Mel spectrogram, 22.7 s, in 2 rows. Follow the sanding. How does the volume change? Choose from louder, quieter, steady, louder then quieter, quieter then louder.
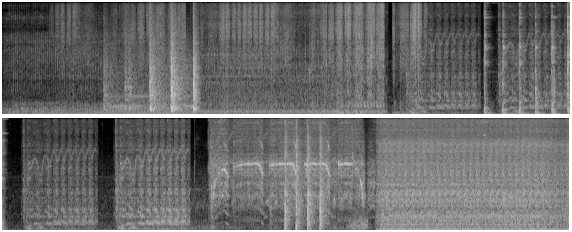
louder.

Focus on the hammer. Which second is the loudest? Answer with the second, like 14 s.
18 s.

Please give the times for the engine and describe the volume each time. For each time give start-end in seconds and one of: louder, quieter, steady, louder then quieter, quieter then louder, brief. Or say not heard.
0.0-22.6 louder.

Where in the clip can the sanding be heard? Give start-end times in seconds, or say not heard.
0.9-8.5.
